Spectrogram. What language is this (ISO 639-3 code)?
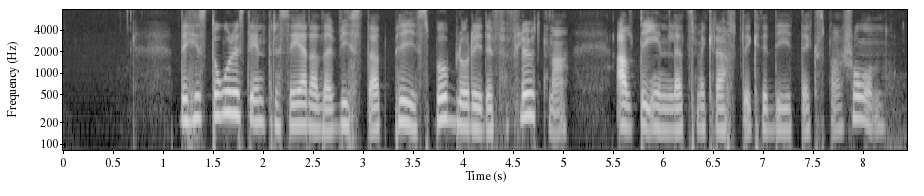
swe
